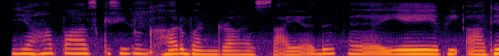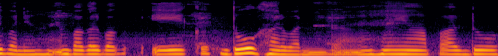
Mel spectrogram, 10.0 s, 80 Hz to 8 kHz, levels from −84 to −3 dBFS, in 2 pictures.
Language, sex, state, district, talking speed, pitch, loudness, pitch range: Hindi, female, Chhattisgarh, Bilaspur, 155 wpm, 205 Hz, -24 LUFS, 190-220 Hz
